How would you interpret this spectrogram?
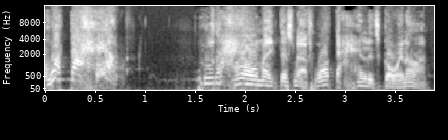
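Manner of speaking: high squawk of outrage; outraged disbelief. Acted. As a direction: protest the booking in shock. Commentator outraged at booking.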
